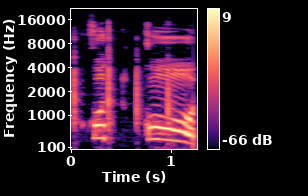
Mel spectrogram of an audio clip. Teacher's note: 지읒 뒤에 이어진 기역이 된 소리로 발음이 된 것을 살펴볼 수 있고요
